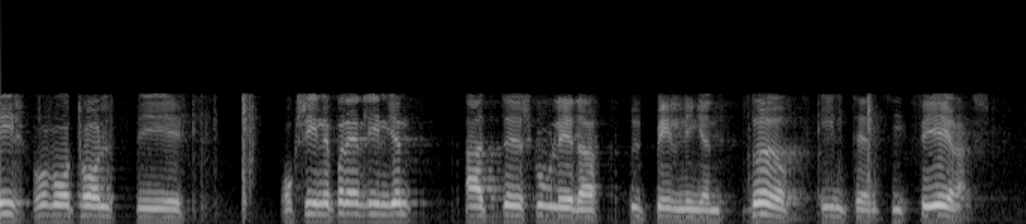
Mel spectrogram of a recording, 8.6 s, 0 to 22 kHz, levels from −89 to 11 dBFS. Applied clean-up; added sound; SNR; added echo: neural mask model RNNoise.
